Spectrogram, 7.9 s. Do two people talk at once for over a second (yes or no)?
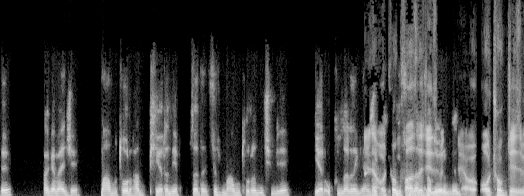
yes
